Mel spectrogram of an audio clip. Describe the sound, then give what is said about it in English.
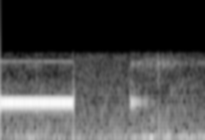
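A single steady voicemail beep sounds before message recording begins. The loud, clean mid-pitched tone holds for under a second, then cuts off to faint background noise. “Spreek uw bericht in na de toon.”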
